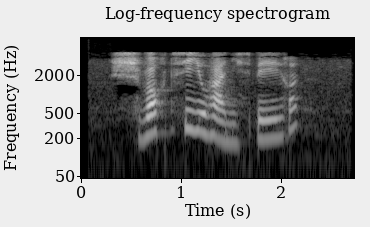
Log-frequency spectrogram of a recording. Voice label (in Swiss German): "schwarzi", Bas Rhin; vin; bourgeon de cassis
